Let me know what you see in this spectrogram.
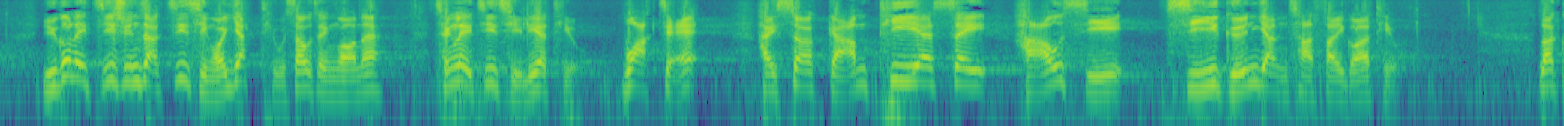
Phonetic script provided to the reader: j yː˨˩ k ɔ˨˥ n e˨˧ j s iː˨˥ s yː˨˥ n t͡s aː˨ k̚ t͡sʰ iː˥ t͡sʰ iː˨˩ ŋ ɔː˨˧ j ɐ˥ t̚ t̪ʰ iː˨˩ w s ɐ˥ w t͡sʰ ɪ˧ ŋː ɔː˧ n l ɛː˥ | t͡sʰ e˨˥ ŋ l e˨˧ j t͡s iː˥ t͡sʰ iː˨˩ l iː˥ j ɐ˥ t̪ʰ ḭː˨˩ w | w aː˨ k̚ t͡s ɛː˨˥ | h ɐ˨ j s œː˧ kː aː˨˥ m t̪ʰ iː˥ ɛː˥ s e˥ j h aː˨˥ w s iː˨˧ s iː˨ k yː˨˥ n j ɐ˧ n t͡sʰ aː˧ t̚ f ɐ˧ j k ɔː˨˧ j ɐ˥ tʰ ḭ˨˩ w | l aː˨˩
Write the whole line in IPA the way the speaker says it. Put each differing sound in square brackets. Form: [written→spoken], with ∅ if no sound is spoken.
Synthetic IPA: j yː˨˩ k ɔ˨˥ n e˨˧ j [s→t͡s] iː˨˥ s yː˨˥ n t͡s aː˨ k̚ [t͡sʰ→t͡s] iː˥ t͡sʰ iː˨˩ ŋ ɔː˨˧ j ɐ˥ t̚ t̪ʰ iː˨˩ w s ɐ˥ w [t͡sʰ→t͡s] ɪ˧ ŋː ɔː˧ n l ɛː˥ | t͡sʰ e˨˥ ŋ l e˨˧ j t͡s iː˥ t͡sʰ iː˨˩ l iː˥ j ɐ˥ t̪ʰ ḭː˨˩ w | w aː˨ k̚ t͡s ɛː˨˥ | h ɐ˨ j s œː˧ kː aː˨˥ m t̪ʰ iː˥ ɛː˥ s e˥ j h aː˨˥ w s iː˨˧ s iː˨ k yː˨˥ n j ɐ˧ n t͡sʰ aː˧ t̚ f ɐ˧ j k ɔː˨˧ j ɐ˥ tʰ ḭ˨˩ w | l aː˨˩

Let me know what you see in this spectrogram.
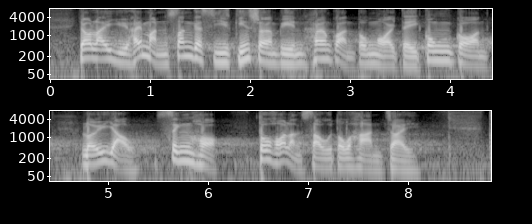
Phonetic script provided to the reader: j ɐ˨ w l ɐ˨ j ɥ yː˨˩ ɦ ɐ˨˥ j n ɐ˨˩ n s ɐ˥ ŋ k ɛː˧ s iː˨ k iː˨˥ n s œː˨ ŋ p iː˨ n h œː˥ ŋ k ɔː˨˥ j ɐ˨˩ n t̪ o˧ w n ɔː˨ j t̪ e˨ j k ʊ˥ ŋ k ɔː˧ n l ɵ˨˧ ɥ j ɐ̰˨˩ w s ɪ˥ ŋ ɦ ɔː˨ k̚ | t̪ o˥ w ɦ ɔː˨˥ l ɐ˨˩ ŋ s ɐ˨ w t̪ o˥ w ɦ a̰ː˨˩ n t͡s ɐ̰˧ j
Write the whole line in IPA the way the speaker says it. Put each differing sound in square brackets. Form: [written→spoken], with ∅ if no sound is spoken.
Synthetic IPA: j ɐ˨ w l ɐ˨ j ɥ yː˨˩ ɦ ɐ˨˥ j [n→m] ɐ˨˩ n s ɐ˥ ŋ k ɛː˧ s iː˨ k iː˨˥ n s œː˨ ŋ p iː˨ n h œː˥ ŋ k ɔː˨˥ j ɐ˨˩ n t̪ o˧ w [n→ŋ] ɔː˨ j t̪ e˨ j k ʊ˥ ŋ k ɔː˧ n l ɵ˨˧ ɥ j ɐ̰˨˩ w s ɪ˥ ŋ ɦ ɔː˨ k̚ | t̪ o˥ w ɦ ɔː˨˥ l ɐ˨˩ ŋ s ɐ˨ w t̪ [o˥→o˧] w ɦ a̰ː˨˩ n t͡s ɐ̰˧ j

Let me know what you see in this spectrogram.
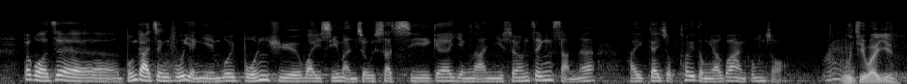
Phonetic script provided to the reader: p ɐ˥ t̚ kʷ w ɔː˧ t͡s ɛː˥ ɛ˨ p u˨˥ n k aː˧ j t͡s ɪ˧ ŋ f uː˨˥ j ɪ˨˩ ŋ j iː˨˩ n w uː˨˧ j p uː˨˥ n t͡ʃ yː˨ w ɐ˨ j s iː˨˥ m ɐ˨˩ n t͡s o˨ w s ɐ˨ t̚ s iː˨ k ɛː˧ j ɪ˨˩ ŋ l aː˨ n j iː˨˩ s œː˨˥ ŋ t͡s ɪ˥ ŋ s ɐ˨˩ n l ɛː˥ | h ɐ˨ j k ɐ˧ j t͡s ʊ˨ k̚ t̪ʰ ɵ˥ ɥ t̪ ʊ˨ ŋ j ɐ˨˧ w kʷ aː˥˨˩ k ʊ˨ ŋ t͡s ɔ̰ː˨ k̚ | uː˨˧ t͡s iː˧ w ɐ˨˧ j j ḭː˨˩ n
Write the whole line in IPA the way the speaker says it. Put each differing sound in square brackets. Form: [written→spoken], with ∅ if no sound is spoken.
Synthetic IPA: p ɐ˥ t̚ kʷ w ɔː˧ t͡s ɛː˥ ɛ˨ p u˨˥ n k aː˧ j t͡s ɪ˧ ŋ f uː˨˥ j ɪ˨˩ ŋ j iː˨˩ n w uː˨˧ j p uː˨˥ n t͡ʃ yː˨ w ɐ˨ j s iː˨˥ m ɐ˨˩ n t͡s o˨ w s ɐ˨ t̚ s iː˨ k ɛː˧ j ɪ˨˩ ŋ l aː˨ n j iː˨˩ s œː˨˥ ŋ t͡s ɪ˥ ŋ s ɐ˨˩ n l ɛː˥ | h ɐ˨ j k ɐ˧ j t͡s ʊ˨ k̚ t̪ʰ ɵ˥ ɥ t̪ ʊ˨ ŋ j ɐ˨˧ w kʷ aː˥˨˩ k [ʊ˨→ʊ˥] ŋ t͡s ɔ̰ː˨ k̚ | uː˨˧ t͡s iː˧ w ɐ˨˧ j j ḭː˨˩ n

